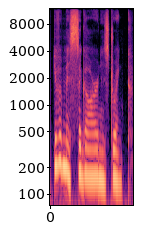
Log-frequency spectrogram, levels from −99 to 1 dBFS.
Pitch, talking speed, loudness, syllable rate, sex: 165 Hz, 250 wpm, -19 LUFS, 5.2 syllables/s, male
